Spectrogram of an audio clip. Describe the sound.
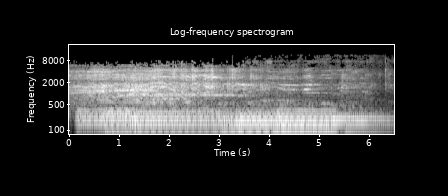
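A church audience applauds and cheers to welcome a speaker for a testimony, a dense wash of clapping and whoops running throughout, with sustained low keyboard chords held and shifting beneath the crowd noise.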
